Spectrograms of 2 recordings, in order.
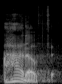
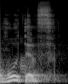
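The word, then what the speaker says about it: Houteff: É isso, ele queria que o nome dele fosse pronunciado Hatoff. Alguns pronunciam Hutef, mas ele queria que o nome fosse pronunciado Hatoff.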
